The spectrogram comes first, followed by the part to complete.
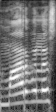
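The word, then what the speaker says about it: marvelous: चलो मार्वलस तो सुना होगा, बहुत बढ़िया, आर साइलेंट होता है वैसे।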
